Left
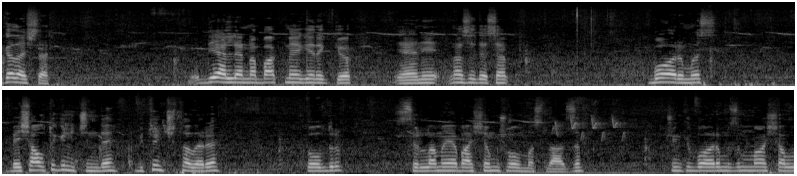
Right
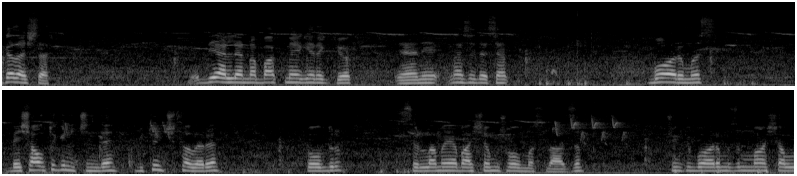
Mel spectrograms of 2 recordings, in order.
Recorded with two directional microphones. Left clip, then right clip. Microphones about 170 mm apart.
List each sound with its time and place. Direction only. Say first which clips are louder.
0.0 s speech: left 5 dB; 20° left (ahead or behind)
2.0 s speech: left 5 dB; 20° left (ahead or behind)
6.5 s speech: left 4 dB; 20° left (ahead or behind)
8.0 s speech: left 5 dB; 20° left (ahead or behind)
14.6 s speech: left 6 dB; 20° left (ahead or behind)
